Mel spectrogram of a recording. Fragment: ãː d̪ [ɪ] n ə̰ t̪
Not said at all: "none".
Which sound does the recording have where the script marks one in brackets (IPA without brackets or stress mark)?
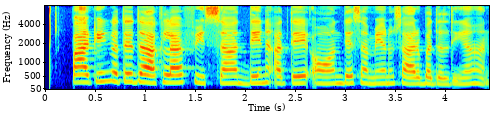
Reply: ɪ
